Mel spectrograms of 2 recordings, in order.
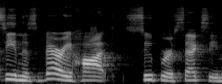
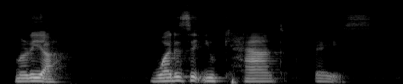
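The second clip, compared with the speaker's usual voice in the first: put-on thick German accent, slower; 4 semitones lower, 5 dB quieter than usual. Quoting the Mother Superior's line from a YouTube clip, in Mother Superior's German accent. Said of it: "she's got a very thick German accent".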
